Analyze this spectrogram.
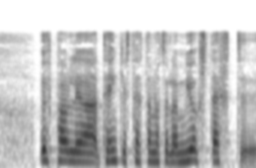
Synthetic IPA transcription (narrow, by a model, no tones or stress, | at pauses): ʏhphaːvlɛɣat̪ʰejɲcɪst̪θɛht̪anaht̪ʏɾlɛɣamjœːɣst̪ɛr̥t̪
